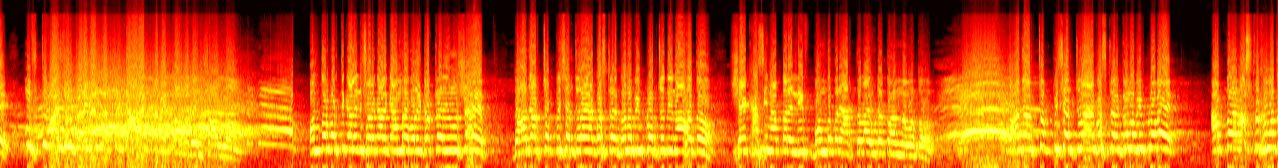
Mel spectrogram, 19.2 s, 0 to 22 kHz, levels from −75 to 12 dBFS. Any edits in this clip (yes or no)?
yes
